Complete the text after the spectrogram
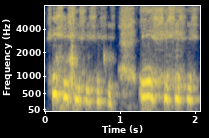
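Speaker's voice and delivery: high, prim royal titter; Queen laugh. Shown as a demonstration. Host demonstrating the Queen's laugh for the group. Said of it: "like the Queen laugh".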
